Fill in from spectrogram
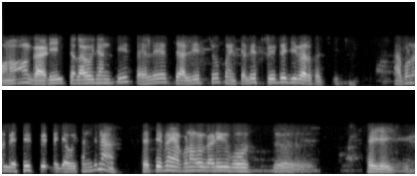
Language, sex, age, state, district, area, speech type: Odia, male, 30-45, Odisha, Balangir, urban, conversation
